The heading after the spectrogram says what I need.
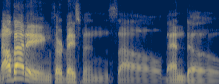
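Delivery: deep ballpark announcer voice. Imitating the old Oakland A's announcer calling a batter: Roy Steele PA announcer voice. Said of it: "there you go. You got it".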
